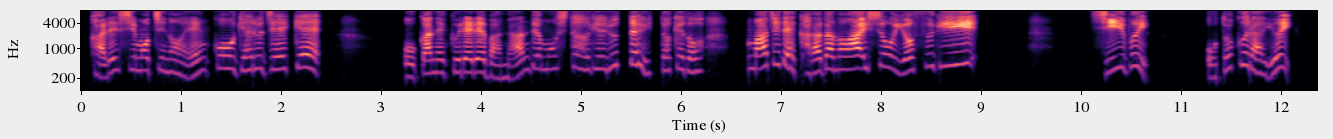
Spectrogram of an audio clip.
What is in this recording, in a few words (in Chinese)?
導讀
